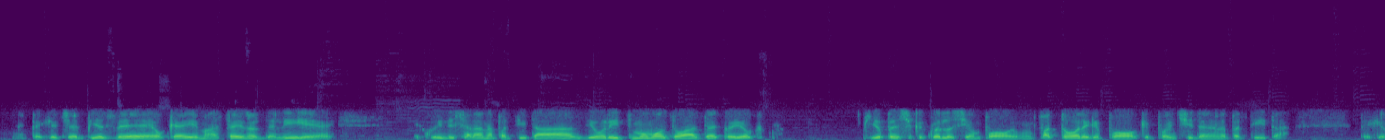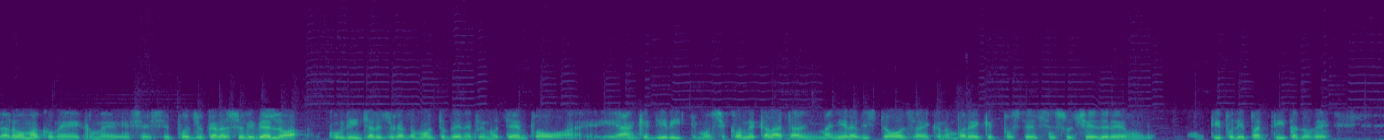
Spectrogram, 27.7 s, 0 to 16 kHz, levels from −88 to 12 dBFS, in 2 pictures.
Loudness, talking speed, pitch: -21 LUFS, 175 wpm, 80 Hz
